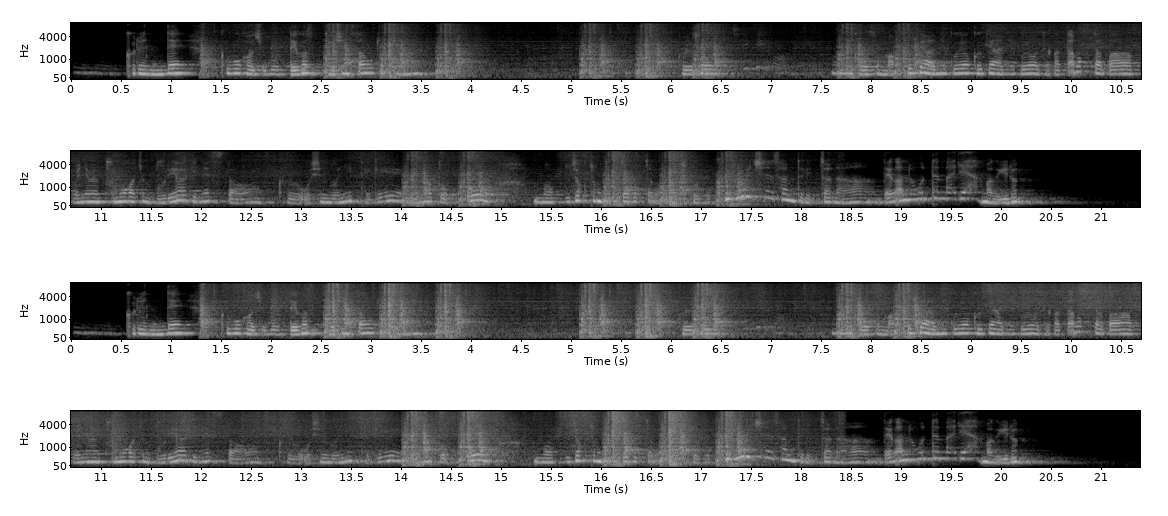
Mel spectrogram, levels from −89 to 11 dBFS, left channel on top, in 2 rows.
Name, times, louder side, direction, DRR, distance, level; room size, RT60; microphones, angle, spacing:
voice 1, 0.0-0.5 4.6-5.0 5.4-7.4, right 1 dB, 35° left, -1 dB, 4.1 m, -54 dB
voice 2, 0.5-3.6 5.6-5.8 6.1-6.5 7.6-20.2, equal, 5° left, 8 dB, 0.6 m, -31 dB
sound 1, 1.3-18.4, right 7 dB, 60° right, 0.4 m, -36 dB
12.5 x 10.0 x 8.1 m, 0.87 s
head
